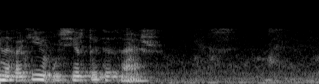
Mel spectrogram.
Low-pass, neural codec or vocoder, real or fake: 5.4 kHz; codec, 16 kHz, 16 kbps, FunCodec, trained on Chinese and English, 50 frames a second; fake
